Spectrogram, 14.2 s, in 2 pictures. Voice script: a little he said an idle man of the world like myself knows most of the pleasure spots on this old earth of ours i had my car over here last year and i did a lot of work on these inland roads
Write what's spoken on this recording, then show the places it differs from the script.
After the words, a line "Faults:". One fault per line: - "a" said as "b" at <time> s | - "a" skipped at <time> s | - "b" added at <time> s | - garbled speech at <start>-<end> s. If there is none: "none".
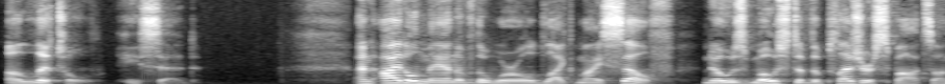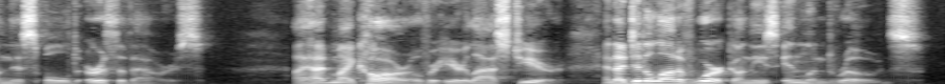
a little he said an idle man of the world like myself knows most of the pleasure spots on this old earth of ours i had my car over here last year and i did a lot of work on these inland roads
Faults:
none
